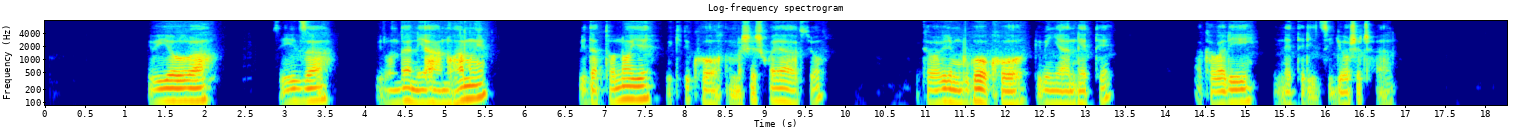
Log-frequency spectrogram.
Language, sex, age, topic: Rundi, male, 25-35, agriculture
